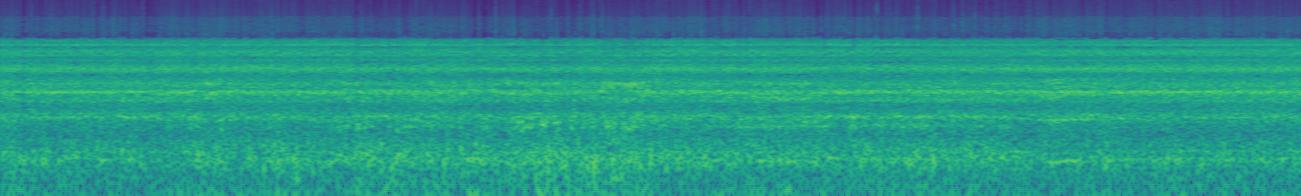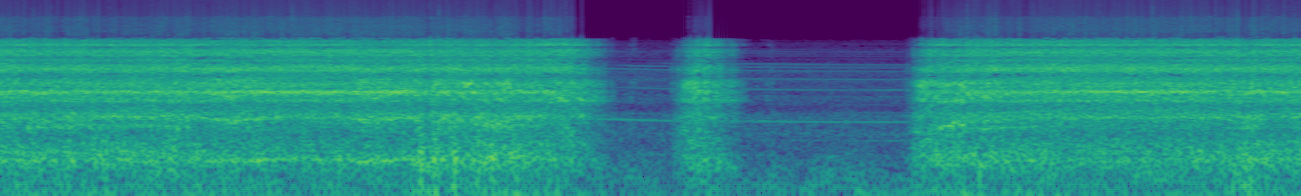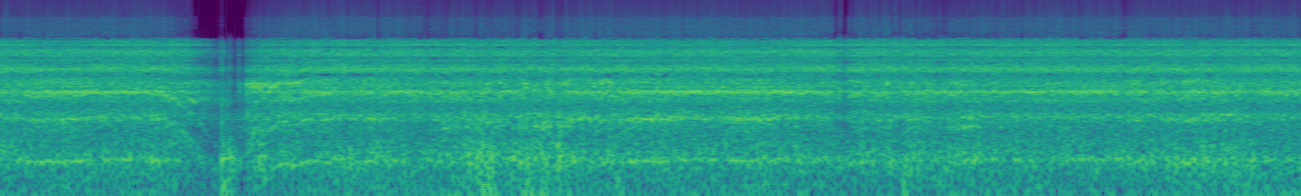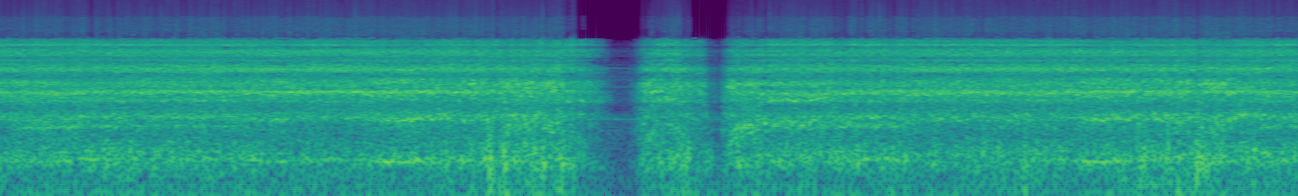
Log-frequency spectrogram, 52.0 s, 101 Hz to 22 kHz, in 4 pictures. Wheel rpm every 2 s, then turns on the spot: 230, 230, 220, 220, 230, 230, 230, 230, 230, 80, 10, 190, 230, 190, 160, 230, 220, 230, 230, 220, 230, 220, 110, 180, 220, 230.
none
